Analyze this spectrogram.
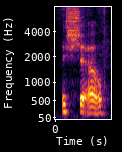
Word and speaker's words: Ixchel: So for Ixchel, let me just make sure I'm pronouncing that right. Ixchel.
